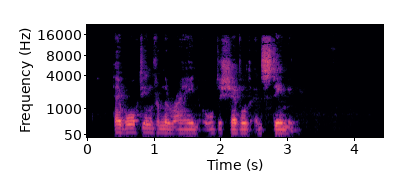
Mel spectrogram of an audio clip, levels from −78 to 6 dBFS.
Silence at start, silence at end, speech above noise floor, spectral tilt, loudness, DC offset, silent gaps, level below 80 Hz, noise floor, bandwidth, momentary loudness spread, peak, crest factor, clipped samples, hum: 0.4 s; 1.35 s; 50 dB; -2.5 dB/octave; -24 LUFS; under 0.1%; none; -64 dBFS; -75 dBFS; 16.5 kHz; 10 LU; -6 dBFS; 22 dB; under 0.1%; none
